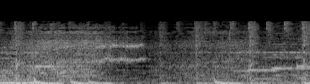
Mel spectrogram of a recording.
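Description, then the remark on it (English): Race car tires skid and squeal loudly, a continuous screech with shifting pitch over roaring engine noise, lasting about three seconds with no voices, played by the Google Assistant as its answer when asked its favorite car. “What's your favorite car? I like fast cars.”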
